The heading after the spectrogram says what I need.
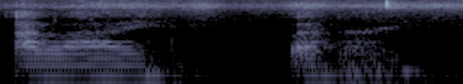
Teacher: the vowel patach, a, and the yud is pronounced as I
